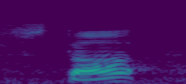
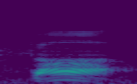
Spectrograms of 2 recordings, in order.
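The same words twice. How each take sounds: First: Rising signal call. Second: Low falling call. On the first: Signalman demo calling stop to the trains, rising. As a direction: stop called on a lifted, rising pitch. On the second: Signalman demo giving a firm low falling stop. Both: Shown as a demonstration. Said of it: "Might be like".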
